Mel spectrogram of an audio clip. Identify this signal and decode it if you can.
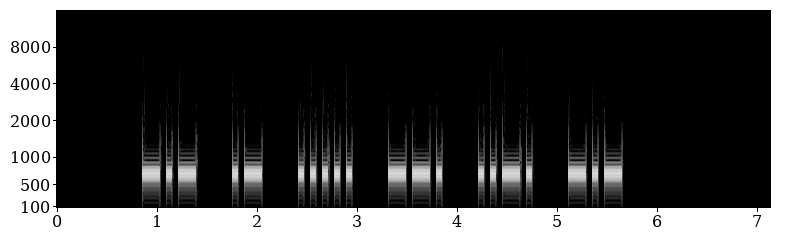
Morse code, heard as a keyed tone, about 19 wpm, spaced as for 14 wpm, 700 Hz. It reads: KA5GFK
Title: 245 Lesson 39g - Letter z - Call Signs 20wpm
